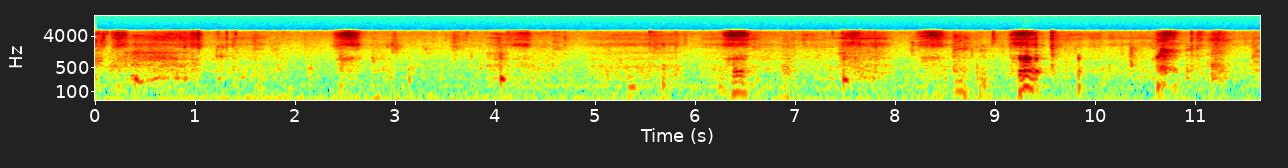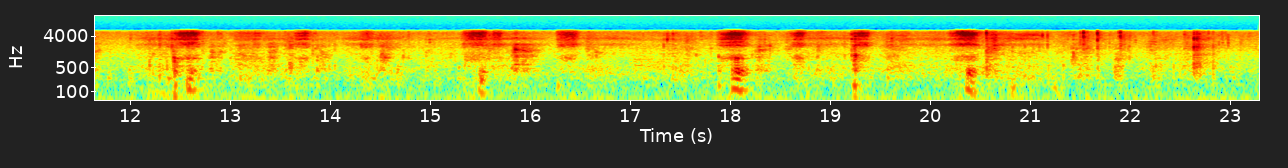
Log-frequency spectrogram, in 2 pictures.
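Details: A dog makes repeated sharp, snorting sniffs through the nose, fitting a reverse sneezing episode; owner asks what is wrong with him.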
